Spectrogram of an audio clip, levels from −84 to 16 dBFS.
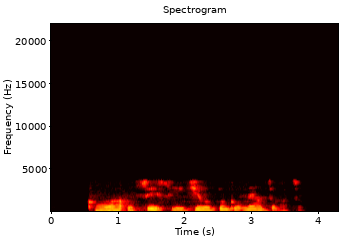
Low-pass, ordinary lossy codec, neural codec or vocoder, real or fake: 3.6 kHz; AAC, 24 kbps; none; real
